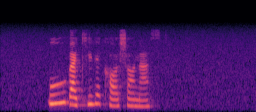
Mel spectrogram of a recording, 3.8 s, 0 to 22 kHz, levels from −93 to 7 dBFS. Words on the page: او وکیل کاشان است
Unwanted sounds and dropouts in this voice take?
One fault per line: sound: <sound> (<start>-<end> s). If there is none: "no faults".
no faults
